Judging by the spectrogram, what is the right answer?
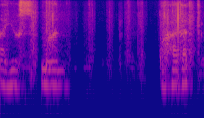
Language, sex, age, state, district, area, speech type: Manipuri, female, 45-60, Manipur, Churachandpur, urban, read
